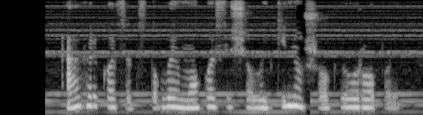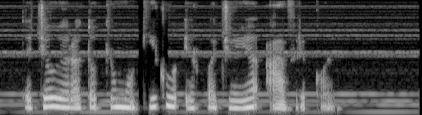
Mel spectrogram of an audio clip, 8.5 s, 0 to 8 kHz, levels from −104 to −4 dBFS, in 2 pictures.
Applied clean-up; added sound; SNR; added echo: none; Organ; 18 dB; none.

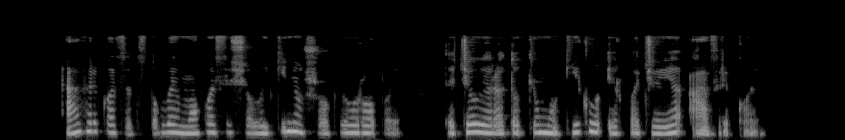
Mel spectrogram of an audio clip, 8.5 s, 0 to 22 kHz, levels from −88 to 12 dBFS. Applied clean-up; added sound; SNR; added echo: none; none; none; none.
